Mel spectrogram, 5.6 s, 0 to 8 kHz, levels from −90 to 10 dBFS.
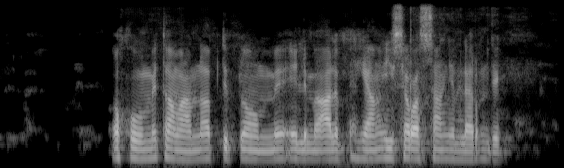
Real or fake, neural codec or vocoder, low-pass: fake; codec, 16 kHz, 4 kbps, X-Codec, WavLM features, trained on Multilingual LibriSpeech; 7.2 kHz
